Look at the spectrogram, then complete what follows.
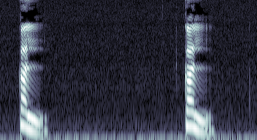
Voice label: Common Hindi Phrases for travel Yesterday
